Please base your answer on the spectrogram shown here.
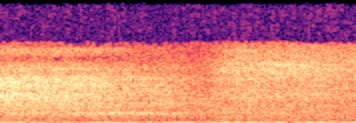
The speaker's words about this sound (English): Three more breaths. Exhale, one.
